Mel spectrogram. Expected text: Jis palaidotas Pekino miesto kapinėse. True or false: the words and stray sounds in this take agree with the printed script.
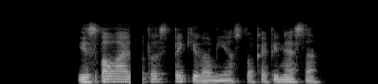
false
